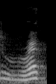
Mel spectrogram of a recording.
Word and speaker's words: read: saya baru-baru ini membaca jadi red ini adalah verb ketiga ya guys Nah karena bacanya beda ya Kenapa kok dia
